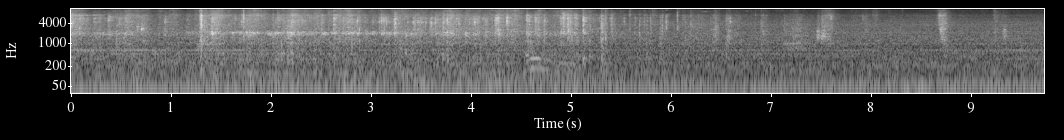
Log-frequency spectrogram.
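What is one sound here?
Plastic bags of rice rustle as they are handled.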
